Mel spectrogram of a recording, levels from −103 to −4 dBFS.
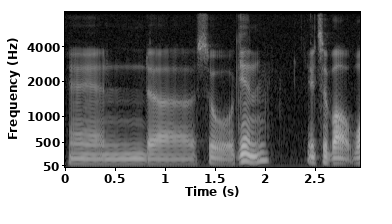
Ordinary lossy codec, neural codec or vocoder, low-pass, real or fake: none; none; none; real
